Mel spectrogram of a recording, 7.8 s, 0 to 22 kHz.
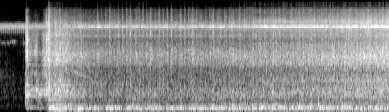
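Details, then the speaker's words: Classic Corvette V8 on radial tires cranking, catching and settling into an even, steady idle with a smooth low burble and no knocks or ticks; it sounds good and smooth. "sounds good smooth too"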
